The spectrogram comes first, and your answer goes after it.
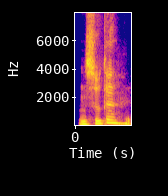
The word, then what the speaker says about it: Nsukka: He's a student in computer science at the University of Nigeria in Nsukka. Is that right? Is that how it's pronounced?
